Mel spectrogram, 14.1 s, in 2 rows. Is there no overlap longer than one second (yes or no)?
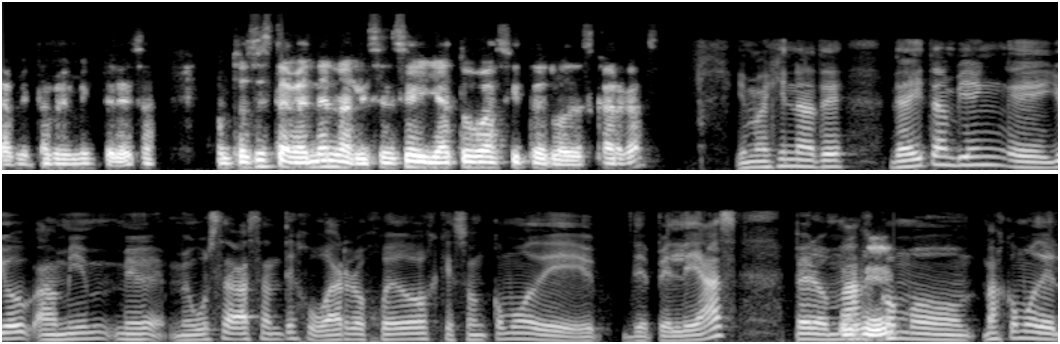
yes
